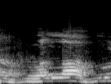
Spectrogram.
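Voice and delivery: تلاوت کے انداز میں; Quran recitation. Shown as a demonstration. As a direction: intone the verse slowly. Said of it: "جو ہا آئی ہے".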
